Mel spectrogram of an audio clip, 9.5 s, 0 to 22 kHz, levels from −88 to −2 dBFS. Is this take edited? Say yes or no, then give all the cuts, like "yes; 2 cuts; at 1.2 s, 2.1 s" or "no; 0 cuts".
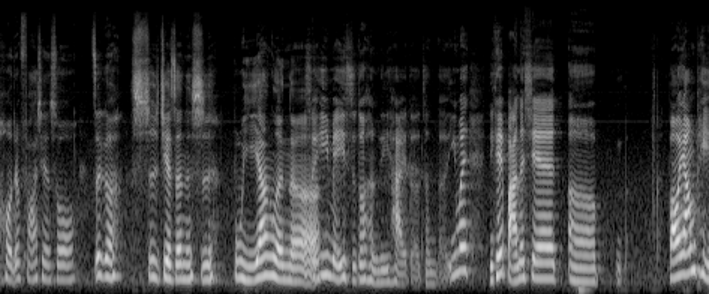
yes; 3 cuts; at 1.1 s, 1.7 s, 7.5 s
